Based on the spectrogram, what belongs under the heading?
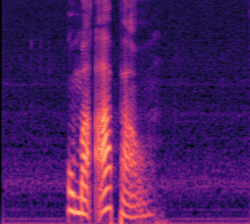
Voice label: "umaapaw", Tagalog

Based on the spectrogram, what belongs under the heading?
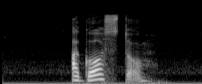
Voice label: "agosto", Tagalog; august

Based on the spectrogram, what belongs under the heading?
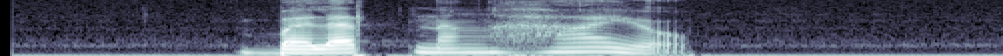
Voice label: balat ng hayop, Tagalog

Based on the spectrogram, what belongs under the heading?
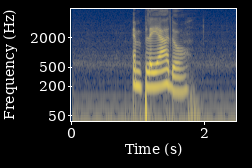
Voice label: "empleyado", Tagalog

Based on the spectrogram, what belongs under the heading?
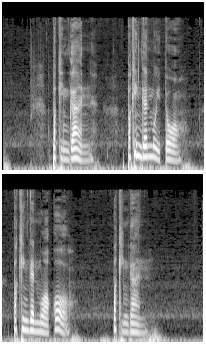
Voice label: pakinggan, Tagalog

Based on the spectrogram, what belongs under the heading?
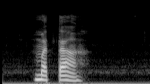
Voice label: "mata", Tagalog; body parts

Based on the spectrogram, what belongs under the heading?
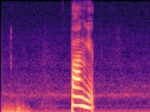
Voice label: "pangit", Tagalog

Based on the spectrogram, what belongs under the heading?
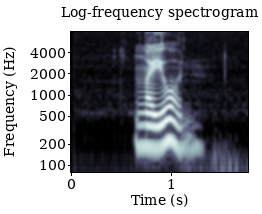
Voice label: "ngayon", Tagalog

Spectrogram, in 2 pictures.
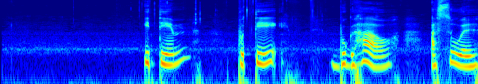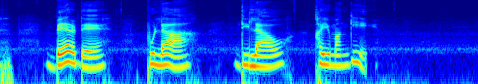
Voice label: colors, Tagalog

